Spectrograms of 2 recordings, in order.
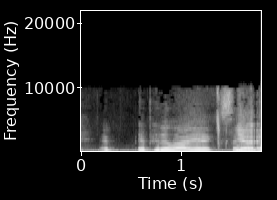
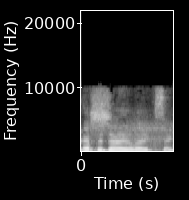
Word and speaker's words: Epidiolex: So I wanted to ask you also, so recently the Big Pharma has come out with their own CBD product, Epidiolex. – Epidiolex. – I keep saying it wrong. Epidiolex.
